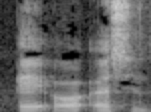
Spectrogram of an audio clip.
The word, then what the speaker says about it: EOS: Ya, sebenarnya itu bukan singkatan; EOS bukanlah singkatan. Cara membacanya yang benar adalah sebagai satu kata: "EOS," teman-teman. Bukan " E-O-S" seperti itu.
